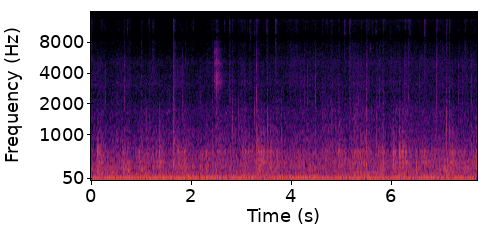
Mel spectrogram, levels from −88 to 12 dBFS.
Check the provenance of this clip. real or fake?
real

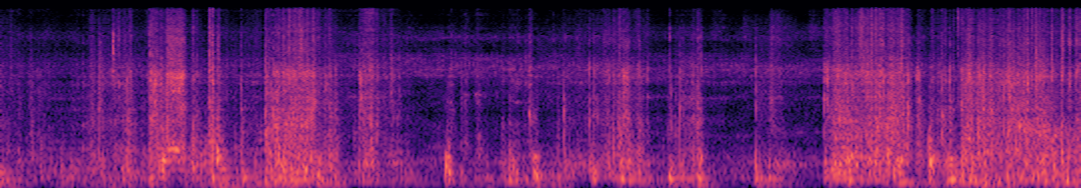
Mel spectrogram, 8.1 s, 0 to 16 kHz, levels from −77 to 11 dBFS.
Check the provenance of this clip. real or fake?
fake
